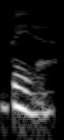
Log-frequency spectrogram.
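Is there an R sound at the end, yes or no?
no. The word ends with a schwa and no R sound. This is the British pronunciation. "after front vowels, the R causes a schwa in British English. Not an R, but a schwa"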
